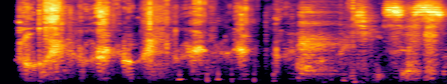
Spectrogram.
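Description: A person biting and chewing something crunchy: irregular crunches throughout, mixed with muffled voice sounds.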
